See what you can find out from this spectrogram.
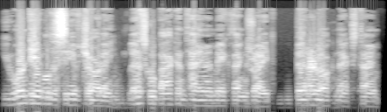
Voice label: story voiceover; yumpod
